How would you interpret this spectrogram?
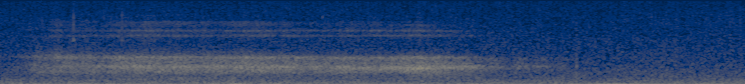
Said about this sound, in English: When you're ready to end the meditation, breathe in and breathe out.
